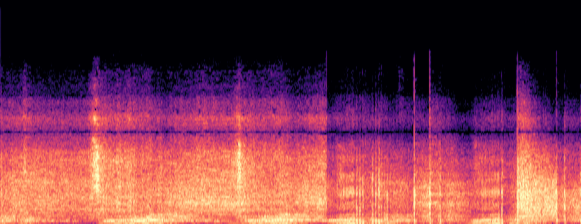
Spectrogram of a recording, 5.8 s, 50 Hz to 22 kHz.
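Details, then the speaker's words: Mk1 Golf VR6, recently revived with correct starter motor, now up to operating temperature; clean throttle blips rising and falling smoothly with a few pops on the overrun, revving freely; normal running. "well we're all up to temperature let's see what it sounds like"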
